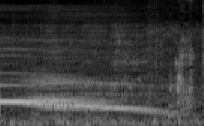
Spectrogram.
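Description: A person's long wordless vocal sound, held on one note and then sliding steadily down in pitch, fading out near the end.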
